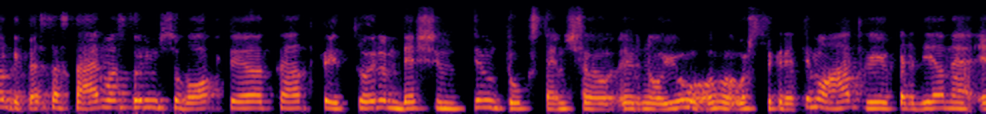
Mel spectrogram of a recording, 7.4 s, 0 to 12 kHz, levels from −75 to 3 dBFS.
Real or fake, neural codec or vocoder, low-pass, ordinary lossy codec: fake; codec, 32 kHz, 1.9 kbps, SNAC; 10.8 kHz; Opus, 24 kbps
